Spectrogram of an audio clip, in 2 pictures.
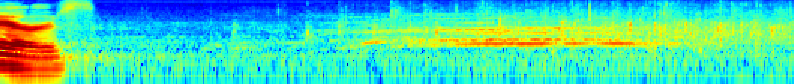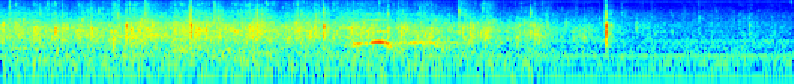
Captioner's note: applause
